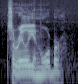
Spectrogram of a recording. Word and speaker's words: cerulean warbler: Cerulean warbler.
